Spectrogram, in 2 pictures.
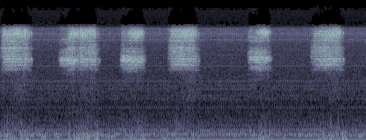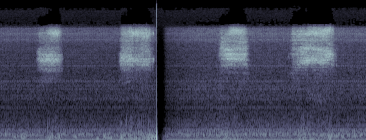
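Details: Barn owl chicks begging as a rat is delivered to the nest: repeated hoarse hissing screeches, short and irregular, with a brief dropout in the middle and low hum behind.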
